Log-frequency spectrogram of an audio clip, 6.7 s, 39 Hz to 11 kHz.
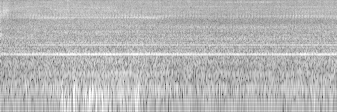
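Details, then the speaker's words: Gigabyte GTX 780 WindForce graphics card fans at 25% speed: very quiet, steady airy hum with faint constant whine, no ticking or rattle; normal fan noise at low speed. "starting with and start with the lowest speed which is believed 25% yes so this is twenty-five percent this is the list that could get this is what it sounds like"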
